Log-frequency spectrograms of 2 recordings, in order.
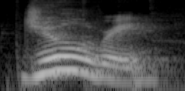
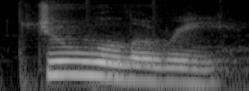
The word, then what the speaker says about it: jewelry: pack my clothes tonight Jewelry jewelry jewelry again we've got an extra vowel here that we don't need to pronounce we don't say jewellery jewellery it's just jewelry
